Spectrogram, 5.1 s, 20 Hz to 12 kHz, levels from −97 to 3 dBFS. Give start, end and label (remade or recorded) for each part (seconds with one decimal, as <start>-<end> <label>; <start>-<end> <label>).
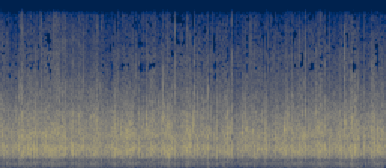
0.0-0.7 recorded; 0.7-1.3 remade; 1.3-5.1 recorded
